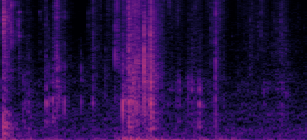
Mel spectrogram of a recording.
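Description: Crinkling and rustling of the wrapper and cardboard sleeve of a trading-card box as it is pulled off by hand, loudest about a second in.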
